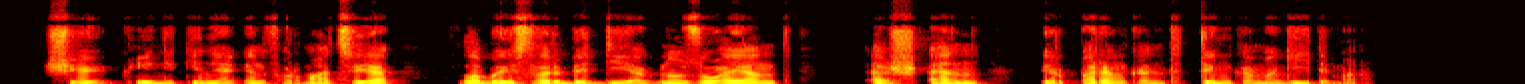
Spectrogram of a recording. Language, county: Lithuanian, Vilnius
